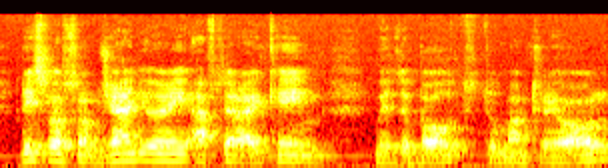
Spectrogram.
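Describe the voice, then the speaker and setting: There is noticeable background noise and audible room echo as a man speaks fairly slowly with ordinary pitch variation. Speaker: Holocaust survivor. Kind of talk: oral history interview. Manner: halting, many repetitions.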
